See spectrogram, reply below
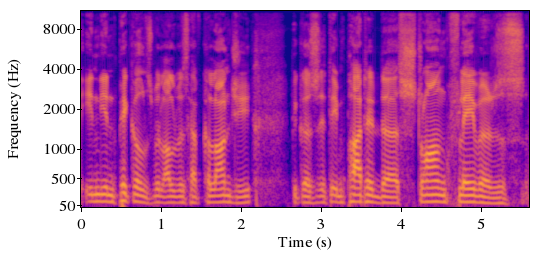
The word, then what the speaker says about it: kalonji: Nigella seeds, or is it kalonji? I don't know how to pronounce that. – Yeah, kalonji.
